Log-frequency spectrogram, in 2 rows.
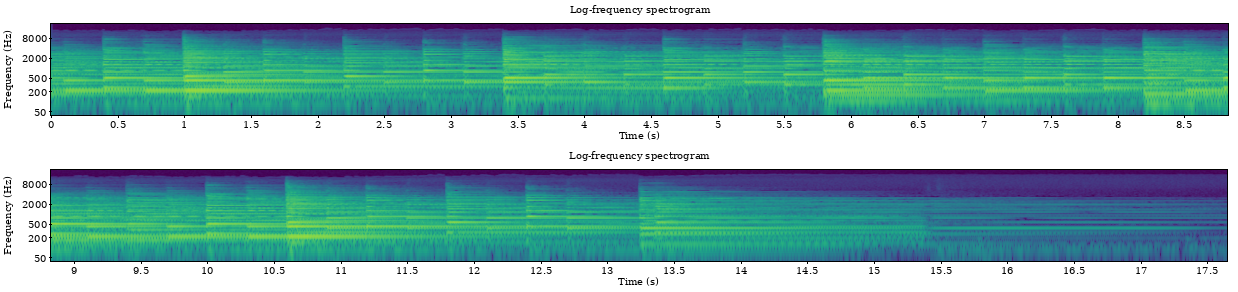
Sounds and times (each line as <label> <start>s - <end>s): piano 0.0s - 17.6s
